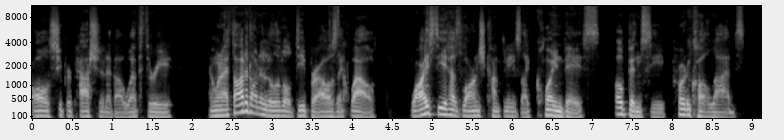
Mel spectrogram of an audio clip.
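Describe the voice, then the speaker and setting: A man with an ordinary speaking voice and a fairly low pitch talks at a fairly quick pace with ordinary pitch variation, in a very clean recording with a silent background and a dry, close sound with no echo. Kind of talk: casual interview chat.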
